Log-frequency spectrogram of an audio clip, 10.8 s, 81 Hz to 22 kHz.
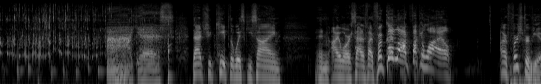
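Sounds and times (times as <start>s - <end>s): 
liquid pouring quickly from a bottle: 0.0s - 3.7s
speech: 2.8s - 9.1s, 10.0s - 10.8s.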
